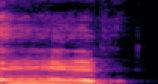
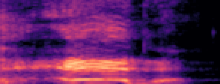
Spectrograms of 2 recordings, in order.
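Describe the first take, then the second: First: Said in the usual way. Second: "head" without its h, "ed"; Jamaican pronunciation. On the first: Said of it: "They don't say head". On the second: Shown as a demonstration. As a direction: drop the h of "head" and start on the vowel. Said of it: "they say head".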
